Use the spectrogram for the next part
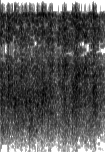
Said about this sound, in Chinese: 好，那我们谢谢他啊，谢谢他的鼓掌。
